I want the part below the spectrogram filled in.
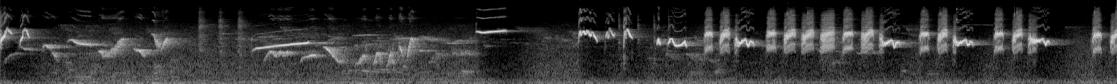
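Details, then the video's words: White-rumped shama singing 'yến reo' style with quick voice switching to provoke other birds: varied slurred whistles first, a short pause, then a long fast series of buzzy chattering notes repeated about three per second. "chòe lửa hót giọng yến reo,bắn dây đảo giọng đánh đuôi kích chim cực mạnh"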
